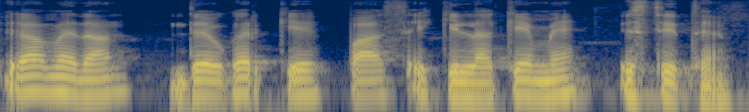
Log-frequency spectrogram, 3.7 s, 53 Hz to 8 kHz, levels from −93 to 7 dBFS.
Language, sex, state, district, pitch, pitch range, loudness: Hindi, male, Jharkhand, Deoghar, 115 Hz, 105-120 Hz, -16 LUFS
